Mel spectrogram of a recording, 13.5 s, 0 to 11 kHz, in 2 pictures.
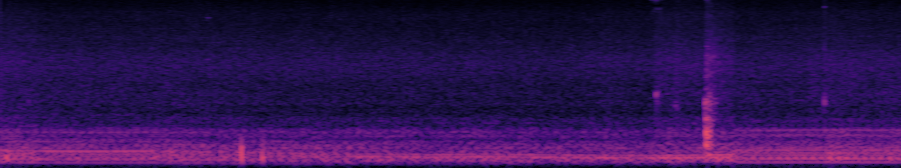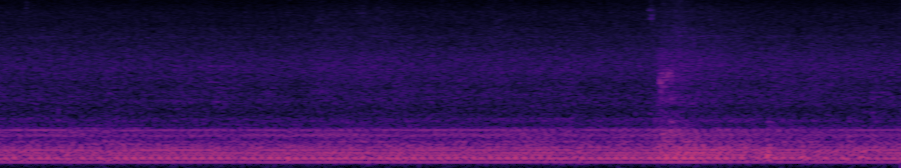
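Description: Chevy C65 log truck's engine idling steadily, with a short sharp knock about five seconds in and a lighter click near two seconds.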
